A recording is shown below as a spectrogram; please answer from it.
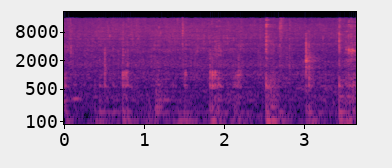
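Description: Curry leaves hit a simmering fish curry with a steady sizzle, broken by repeated scraping stirs of a spoon through the pan at close range, with no voices.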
